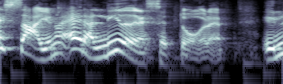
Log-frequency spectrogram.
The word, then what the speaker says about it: Psion: Siamo nel 1994 e la piccola azienda inglese Psion, che credo che si pronunci Psion, primeggia nella produzione di dispositivi mobili.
